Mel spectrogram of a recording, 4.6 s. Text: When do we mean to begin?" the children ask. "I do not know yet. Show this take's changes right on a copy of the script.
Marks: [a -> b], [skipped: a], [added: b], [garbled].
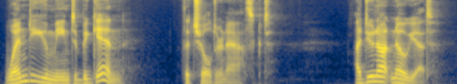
When do [we -> you] mean to begin?" the children [ask. -> asked] "I do not know yet.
